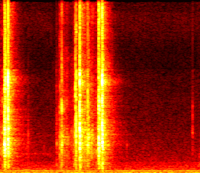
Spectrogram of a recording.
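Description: A few short, sharp clicks: one at the very start, a quick pair a little before a second in, and one more at about a second.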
